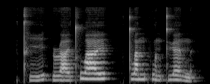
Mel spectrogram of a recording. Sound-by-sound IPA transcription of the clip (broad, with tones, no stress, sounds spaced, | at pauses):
t̪ʰ i˧˥ | ɻ a˧˥ ɪ̯ t̪ʰ w a˥ ɪ̯ | t̪ w a˥ n pʰ w ə˨ n t̪ ɥ ɛ˥˩ n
